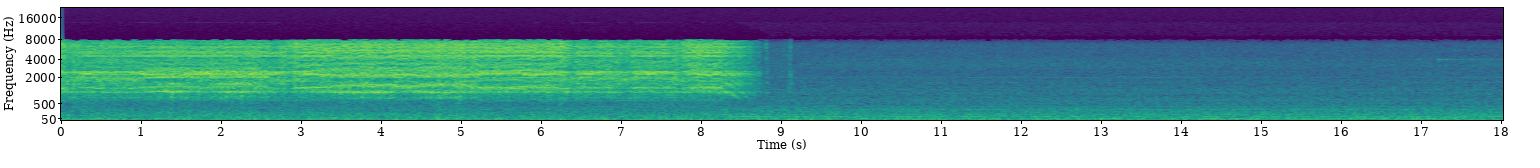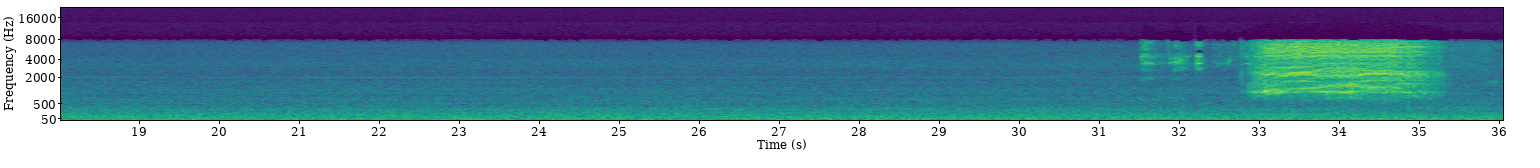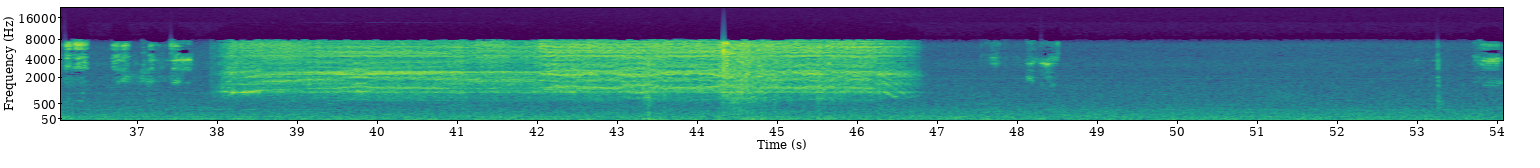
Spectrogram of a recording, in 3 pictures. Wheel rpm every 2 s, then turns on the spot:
160, 160, 160, 160, 30, 0, 0, 0, 0, 0, 0, 0, 0, 0, 0, 0, 70, 50, 10, 140, 160, 160, 160, 20, 0, 0, 0.
46-48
